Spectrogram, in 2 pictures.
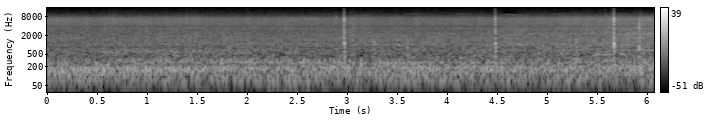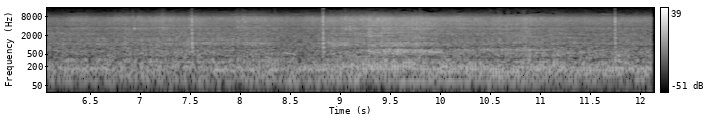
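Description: Steady outdoor background noise: a low rumble and hiss of the kind distant road traffic makes, with a few faint sharp clicks scattered through it and a slight swell near the end.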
